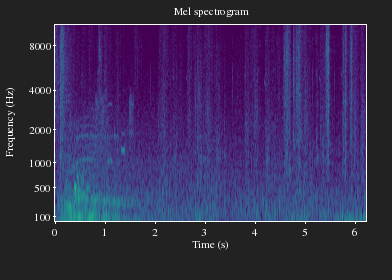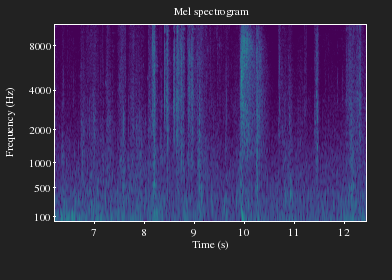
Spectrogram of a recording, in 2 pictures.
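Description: Game building pieces snap into place with sharp clacks.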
